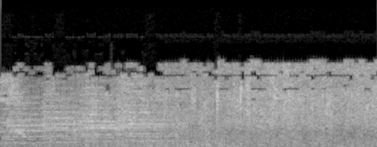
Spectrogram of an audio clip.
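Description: Thunder and rain at sea, a loud, dense, steady rumble and hiss filling the whole moment with no break and no voices.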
